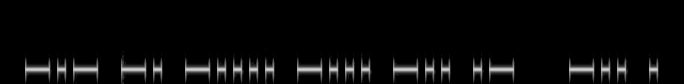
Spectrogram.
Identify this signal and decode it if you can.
Morse code, heard as a keyed tone, about 15 wpm, 700 Hz. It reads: KN6BDA DE
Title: USA Callsign DE Callsign 15wpm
